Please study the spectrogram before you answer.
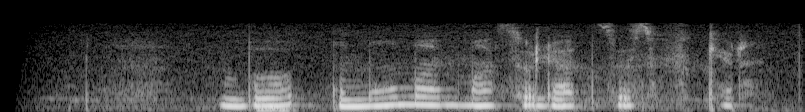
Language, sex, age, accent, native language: Uzbek, female, 18-24, Jizzax, Uzbek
